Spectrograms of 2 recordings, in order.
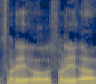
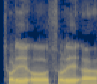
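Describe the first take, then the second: No difference in how they are said.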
